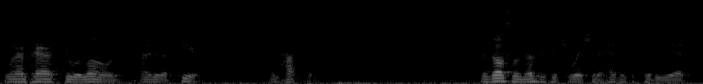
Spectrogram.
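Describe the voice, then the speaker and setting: A man voicing an earnest, puzzled visual novel protagonist who reasons things through deliberately. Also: lowish voice, steady tone, a little hiss or hum, lightly acted. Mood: puzzled, reasoning. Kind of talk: reading visual novel dialogue and inner monologue.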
